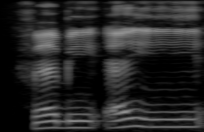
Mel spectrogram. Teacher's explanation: فا کو نرم سے ادا کرنا ہے، با کو بھی نرم سے ادا کرنا ہے، حمزہ کو یا کے ساتھ ملانا ہے، یا کے اوپر تشدید زور دیں گے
